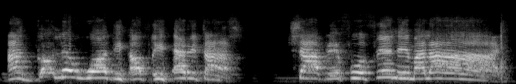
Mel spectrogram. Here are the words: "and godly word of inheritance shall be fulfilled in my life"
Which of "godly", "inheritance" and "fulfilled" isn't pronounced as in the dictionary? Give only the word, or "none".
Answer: fulfilled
